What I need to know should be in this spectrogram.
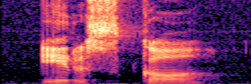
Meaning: Ireland (a country in northwestern Europe)
- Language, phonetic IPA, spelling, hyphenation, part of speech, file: Czech, [ˈɪrsko], Irsko, Ir‧sko, proper noun, Cs-Irsko.ogg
